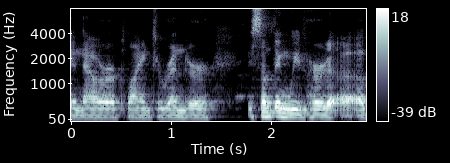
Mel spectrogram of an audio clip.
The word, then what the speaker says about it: Rendr: Render is actually Chinese for dignity and kindness, but it's pronounced render.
